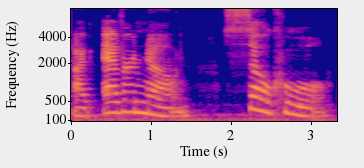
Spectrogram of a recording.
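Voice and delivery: expressive storybook reading; reading to children. Acted. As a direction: read it out like a picture book to a class. Teacher reads picture book aloud.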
